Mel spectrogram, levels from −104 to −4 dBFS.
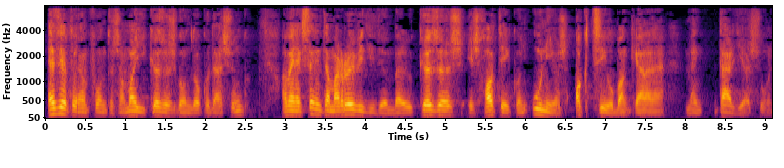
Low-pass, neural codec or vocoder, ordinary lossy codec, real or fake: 7.2 kHz; none; none; real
